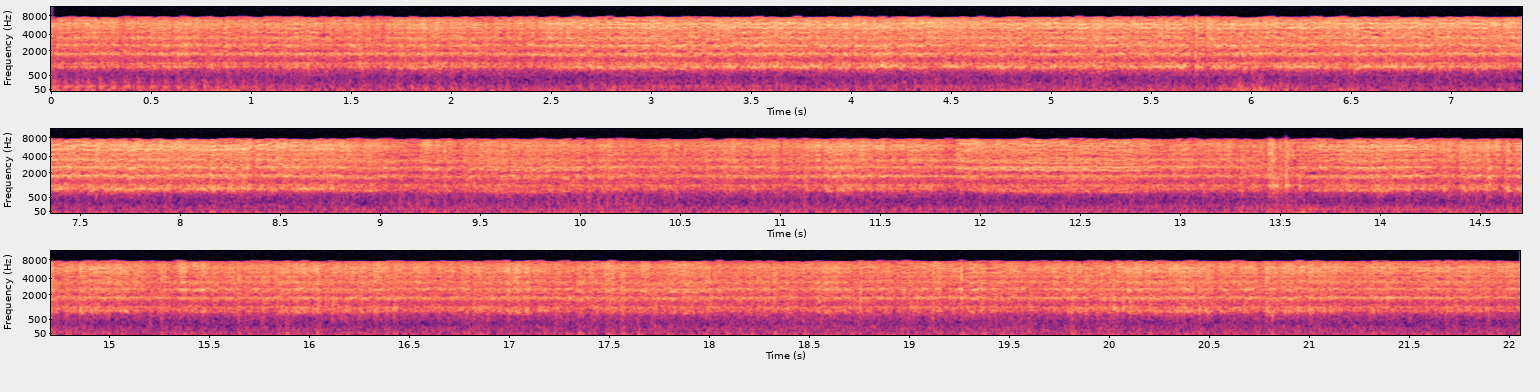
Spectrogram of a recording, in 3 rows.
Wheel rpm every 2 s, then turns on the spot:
230, 220, 210, 210, 210, 220, 220, 230, 230, 230, 230.
none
